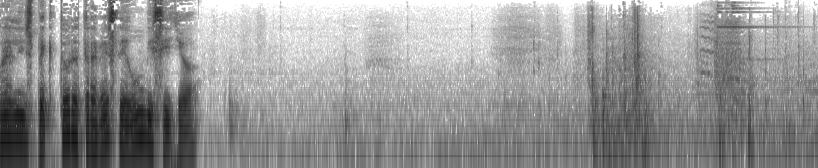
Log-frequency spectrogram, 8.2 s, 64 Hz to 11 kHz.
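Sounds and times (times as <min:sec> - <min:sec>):
speech: 0:00.0 - 0:02.1
door latch rattling: 0:05.8 - 0:08.1.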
